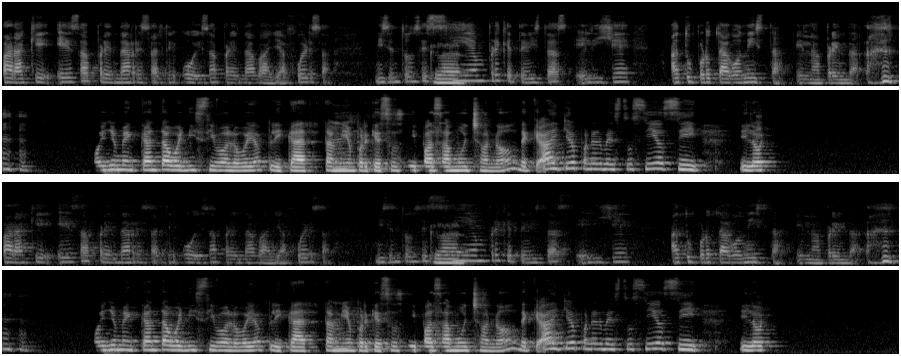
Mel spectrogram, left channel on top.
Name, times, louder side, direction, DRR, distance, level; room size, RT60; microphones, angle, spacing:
voice 1, 0.0-9.3 12.2-12.9 16.5-16.6, left 3 dB, 65° left, 9 dB, 1.5 m, -36 dB
voice 2, 4.3-4.6 9.9-16.6, left 2 dB, 15° left, 8 dB, 0.9 m, -24 dB
14.0 x 10.5 x 4.1 m, 0.33 s
head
